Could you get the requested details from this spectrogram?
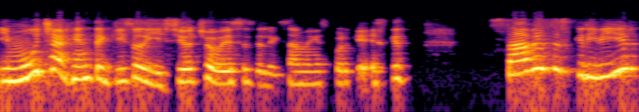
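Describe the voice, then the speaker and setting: A high-pitched woman's voice moves through very wide pitch swings. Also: moderate pace. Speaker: migration consultant. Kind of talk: interview. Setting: video call.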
